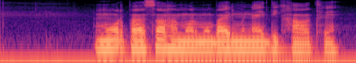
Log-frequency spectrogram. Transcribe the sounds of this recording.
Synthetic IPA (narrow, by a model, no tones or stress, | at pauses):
moːɾpɛːsaɦəmɔːɾmoːbaːɪlmẽnaid̪ɪkʰaːʋət̪ɦɛː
